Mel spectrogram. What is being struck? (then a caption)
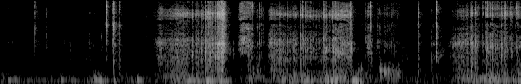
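Soap bar scraped with a metal knife. A solid beige rectangular dry soap bar is held in the hand while a metal knife with a white handle carves and scrapes thin flakes off its face. Bright, dry scraping strokes alternate with short crisp ticks and flaking crackles, each fading almost instantly.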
